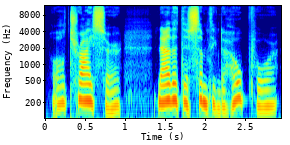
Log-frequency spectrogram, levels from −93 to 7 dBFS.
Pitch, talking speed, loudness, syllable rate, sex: 190 Hz, 205 wpm, -21 LUFS, 5.6 syllables/s, female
